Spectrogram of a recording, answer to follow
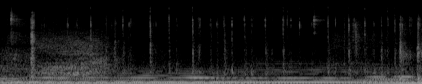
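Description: Rapid typing on a laptop keyboard, a quick patter of key clicks, over background score music of low held notes. A single click sounds just after the start, as a door handle is turned.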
